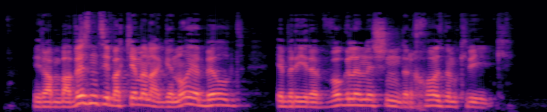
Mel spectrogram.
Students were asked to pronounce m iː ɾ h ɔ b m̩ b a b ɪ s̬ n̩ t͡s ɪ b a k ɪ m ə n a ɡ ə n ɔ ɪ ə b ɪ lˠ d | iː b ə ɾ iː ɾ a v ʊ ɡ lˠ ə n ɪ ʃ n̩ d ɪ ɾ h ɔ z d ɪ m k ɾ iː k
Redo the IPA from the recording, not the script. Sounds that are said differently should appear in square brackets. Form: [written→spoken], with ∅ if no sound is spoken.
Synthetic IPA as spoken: m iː ɾ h ɔ b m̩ b a [b→v] ɪ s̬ n̩ t͡s ɪ b a k ɪ m ə n a ɡ ə n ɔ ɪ ə b ɪ lˠ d | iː b ə ɾ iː ɾ [a→ə] v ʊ ɡ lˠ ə n ɪ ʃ n̩ d ɪ ɾ [h→χ] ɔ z d ɪ m k ɾ iː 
